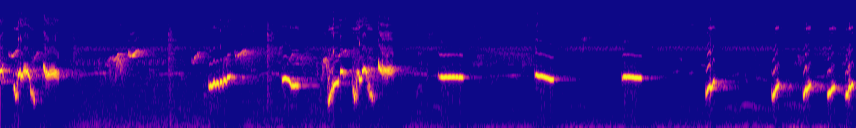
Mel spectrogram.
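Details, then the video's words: Energetic white-rumped shama song used as a lure: loud slurred whistled phrases, then three clear falling whistles spaced about a second apart, ending in a rapid run of short sharp notes. "PANCINGAN MURAI BATU GACOR"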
